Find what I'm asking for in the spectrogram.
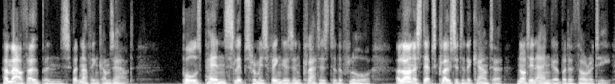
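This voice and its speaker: A man narrating a dramatic story in a steady, measured way with pauses for effect. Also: on the low side, no room sound.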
